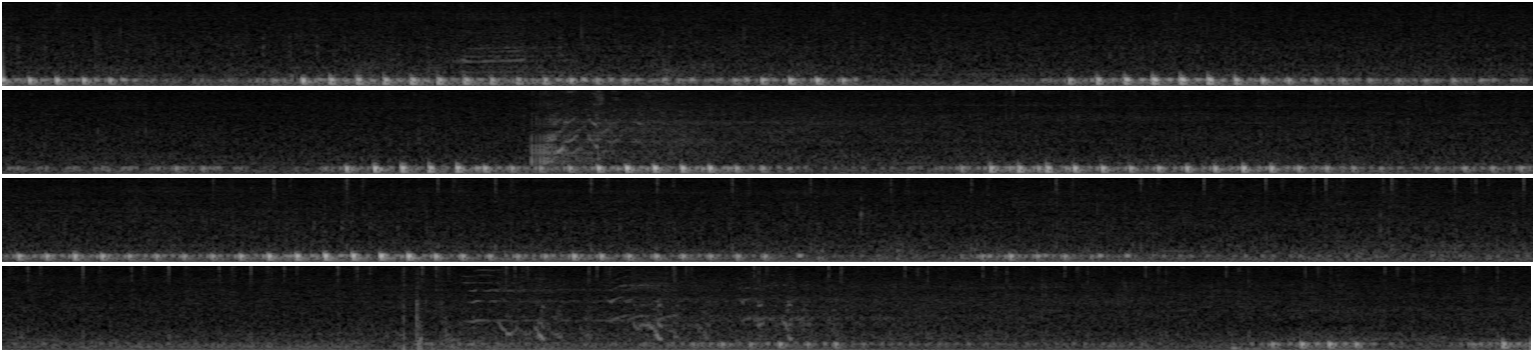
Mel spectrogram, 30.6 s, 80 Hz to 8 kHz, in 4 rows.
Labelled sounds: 2.3	2.9	killer whale, southern resident, J pod, call S04, 0.65 to 4.3 kHz
10.2	11.7	killer whale, southern resident, call S08ii, 0.36 to 8.0 kHz
25.1	27.1	killer whale, 0.32 to 7.4 kHz

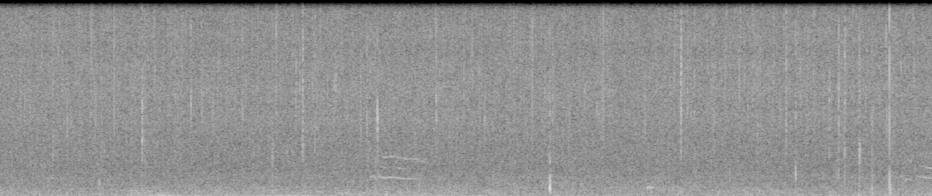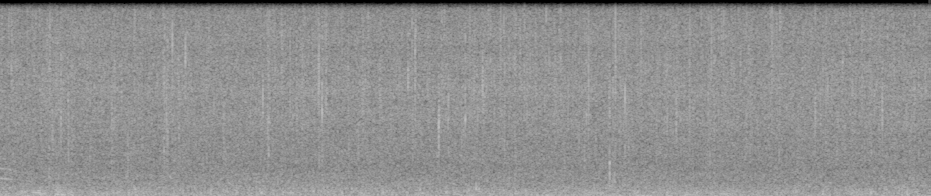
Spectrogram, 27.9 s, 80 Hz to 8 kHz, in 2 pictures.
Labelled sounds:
5.7	6.3	killer whale, Bigg's (transient), 0.78 to 1.7 kHz
13.8	14.2	killer whale, Bigg's (transient), 0.78 to 1.3 kHz

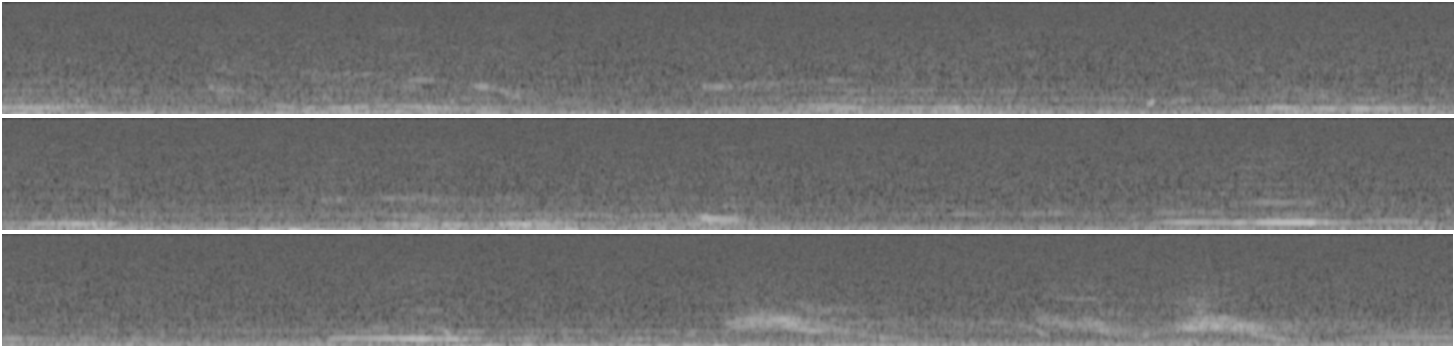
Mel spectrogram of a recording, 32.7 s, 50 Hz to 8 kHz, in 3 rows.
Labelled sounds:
20.3	20.6	humpback whale, 0.80 to 0.83 kHz
27.3	28.1	humpback whale, 0.80 to 1.2 kHz
29.7	30.0	humpback whale, 1.3 to 1.4 kHz

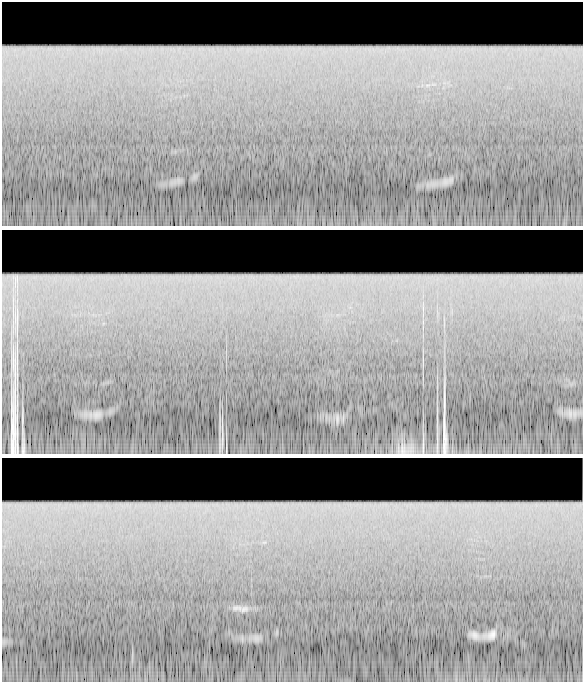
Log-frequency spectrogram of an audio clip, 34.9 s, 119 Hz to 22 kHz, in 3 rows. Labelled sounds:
8.5	8.7	humpback whale, 3.1 to 3.3 kHz
32.8	33.1	humpback whale, 1.3 to 1.4 kHz

